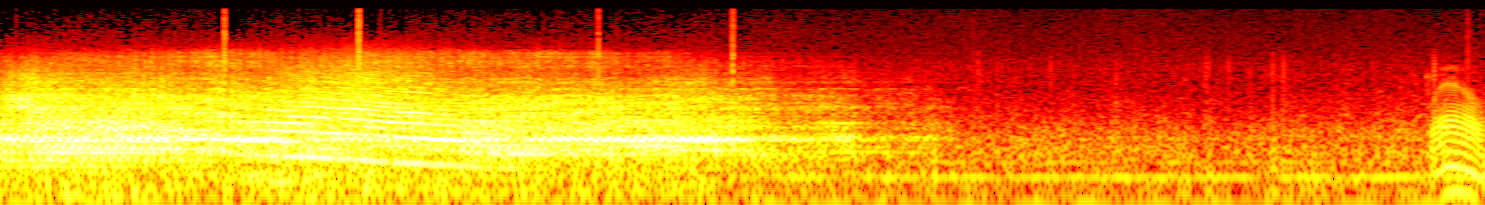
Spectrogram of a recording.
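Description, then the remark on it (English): An airplane engine drones loudly overhead, its pitch sliding as it passes, then fades away after about five seconds, leaving a low, quiet hum. “Wonder who's at the controls of the plane, and what message did this pilot drop for Terry and his friends?”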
